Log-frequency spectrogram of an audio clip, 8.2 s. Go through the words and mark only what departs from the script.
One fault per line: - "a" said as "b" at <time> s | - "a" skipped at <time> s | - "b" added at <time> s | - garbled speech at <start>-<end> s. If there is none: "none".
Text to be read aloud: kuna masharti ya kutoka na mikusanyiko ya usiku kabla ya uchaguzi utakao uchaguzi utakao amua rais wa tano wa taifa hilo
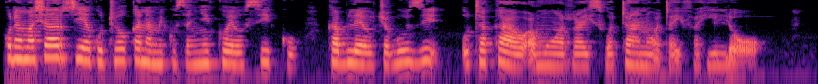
- "uchaguzi utakao" skipped at 5.3 s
